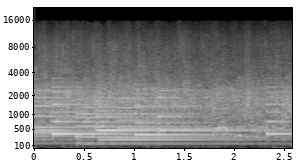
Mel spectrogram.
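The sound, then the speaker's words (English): An audience at FAC church in Cincinnati claps steadily in praise to God, a dense, even patter of many hands lasting the whole moment, with sustained organ-like chords held underneath and no one speaking. “Let's give God a great hand praise”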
